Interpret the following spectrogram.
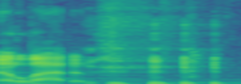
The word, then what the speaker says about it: Aladine: You pronounce it Aladdin. I don't know why it's spelled like that, but it's fine.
